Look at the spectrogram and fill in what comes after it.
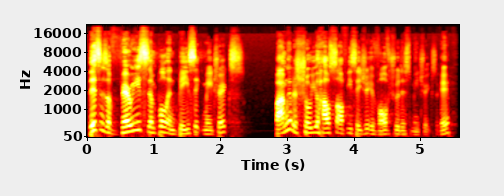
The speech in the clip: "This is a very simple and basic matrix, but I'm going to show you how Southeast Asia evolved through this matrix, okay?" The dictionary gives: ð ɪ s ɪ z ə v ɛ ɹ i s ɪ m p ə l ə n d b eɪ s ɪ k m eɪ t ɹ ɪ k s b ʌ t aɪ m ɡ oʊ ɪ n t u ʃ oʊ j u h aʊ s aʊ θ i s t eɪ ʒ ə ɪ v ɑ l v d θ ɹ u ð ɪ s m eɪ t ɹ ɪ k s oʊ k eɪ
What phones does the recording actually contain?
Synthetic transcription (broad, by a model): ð ɪ s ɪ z ə v ɛ ɹ i s ɪ m p ə l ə n b eɪ s ɪ k m eɪ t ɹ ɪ k s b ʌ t aɪ m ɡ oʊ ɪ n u ʃ oʊ j u h aʊ s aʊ f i s eɪ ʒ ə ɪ v ɑ l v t ɹ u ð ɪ s m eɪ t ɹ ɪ k s oʊ k eɪ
